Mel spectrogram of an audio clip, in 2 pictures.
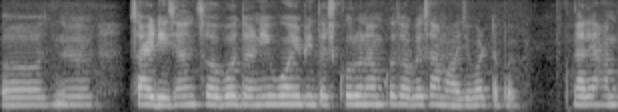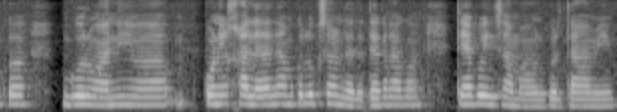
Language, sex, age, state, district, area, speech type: Goan Konkani, female, 45-60, Goa, Quepem, rural, spontaneous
